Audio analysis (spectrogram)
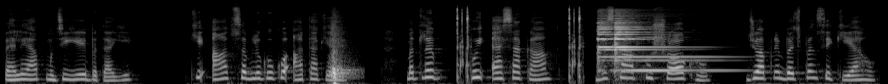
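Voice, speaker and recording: A woman's voice: fairly high pitch, unhurried, heavy background noise, close to an everyday voice. A woman voicing a defiant, determined young city-bred daughter-in-law in a moral story, speaking firmly and resolutely. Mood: encouraging, determined. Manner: firm, resolute. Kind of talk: Hindi moral story character acting.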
